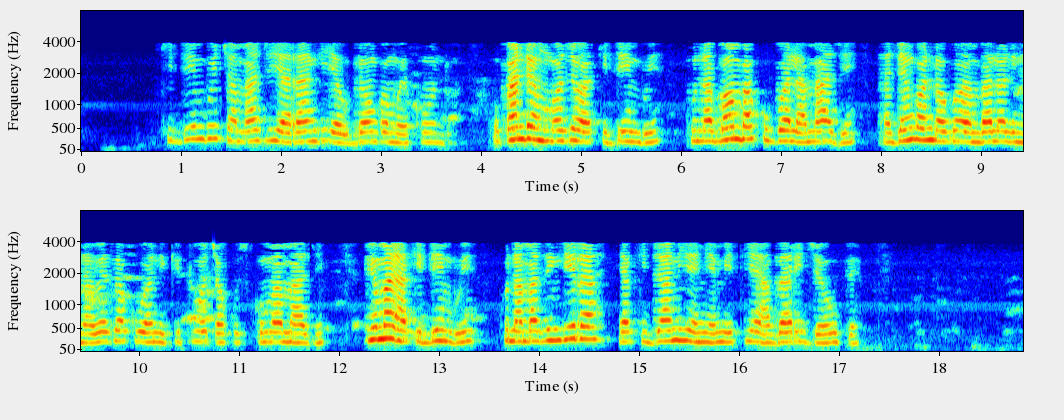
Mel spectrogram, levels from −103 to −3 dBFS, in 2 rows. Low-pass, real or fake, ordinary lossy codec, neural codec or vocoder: 7.2 kHz; fake; AAC, 16 kbps; vocoder, 22.05 kHz, 80 mel bands, Vocos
